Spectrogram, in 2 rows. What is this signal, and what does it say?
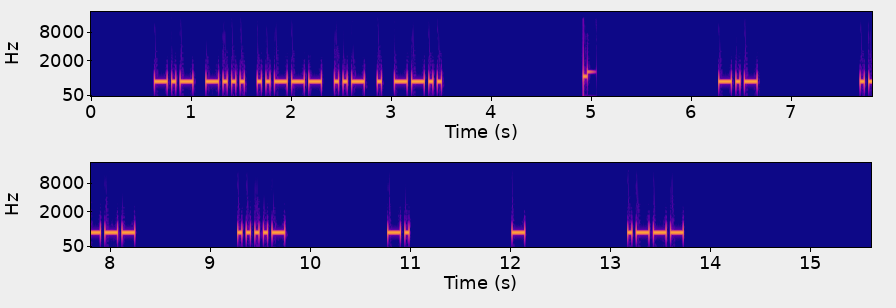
Morse code, heard as a keyed tone, about 28 wpm, spaced as for 12 wpm, 700 Hz. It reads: KB2UEZ KJ4NTJ
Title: USA Call Signs - 6 Characters - 8x Character Spacing - 28wpm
